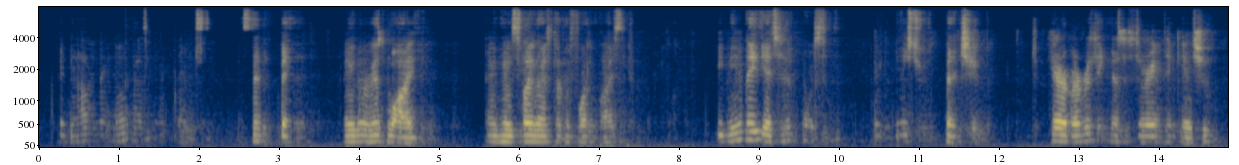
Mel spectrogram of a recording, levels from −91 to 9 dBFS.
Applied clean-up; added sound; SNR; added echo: neural mask model DeepFilterNet 3.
